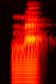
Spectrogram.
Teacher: நாவின் நுனி மேல்வாய் அன்னத்தின் முன்பகுதியை தொடுவதால் நகரம் பிறைக்கின்றது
